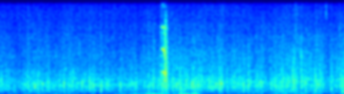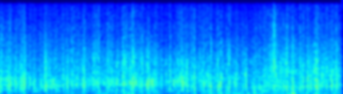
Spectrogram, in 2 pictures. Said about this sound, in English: Bit of a rain squall.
